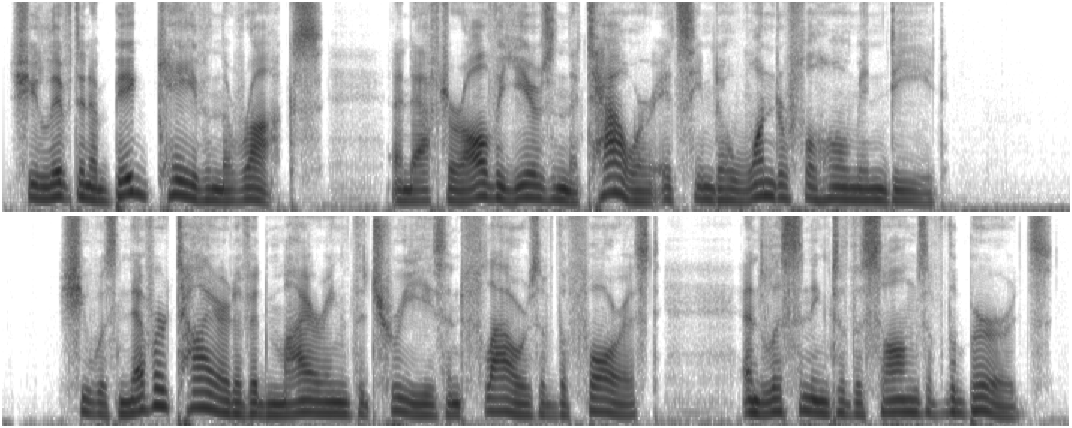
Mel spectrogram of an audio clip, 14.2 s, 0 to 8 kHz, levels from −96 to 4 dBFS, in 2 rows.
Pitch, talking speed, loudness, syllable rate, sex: 120 Hz, 185 wpm, -19 LUFS, 4.9 syllables/s, male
